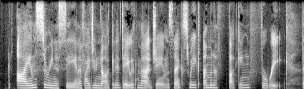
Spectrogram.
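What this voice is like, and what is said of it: Impression of Serena C. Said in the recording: “Serena says she is hiding away like a child... that is such a good impression... That is actually creepy. It's like there's a different person next to me.”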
